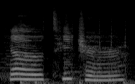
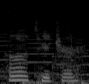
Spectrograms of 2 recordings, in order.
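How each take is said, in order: First: It is said in a normal voice. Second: It is said in a deep voice.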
